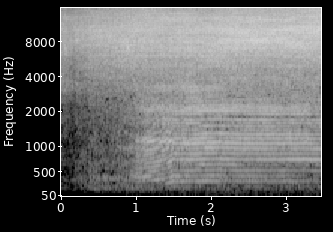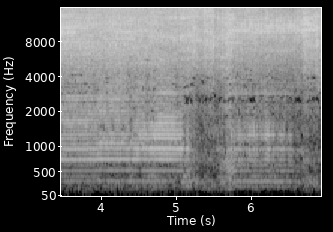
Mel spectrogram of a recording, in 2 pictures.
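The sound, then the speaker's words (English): A steady whine of an oscillating power chisel cutting through hard sandstone, its buzzing pitch rising and holding as pressure is applied at the tip, then briefly dropping and resuming for a few seconds, with no talking. “See that when I apply some pressure at the tip of this chisel, it's just oscillating back and forth like a little jackhammer, cutting its way through the rock.”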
